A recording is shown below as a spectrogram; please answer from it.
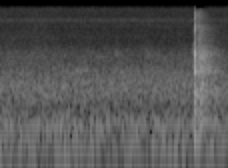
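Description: A single sharp, ringing click from the ceremonial guards' drill near the end, over steady low outdoor background noise, with a much fainter click at the very start.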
